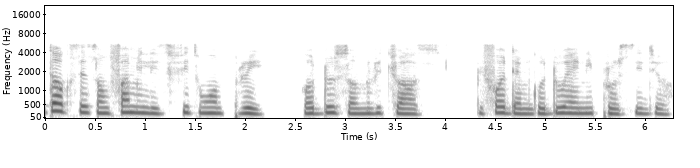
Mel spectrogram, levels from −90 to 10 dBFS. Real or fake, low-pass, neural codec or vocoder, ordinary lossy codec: fake; 5.4 kHz; codec, 16 kHz, 16 kbps, FreqCodec, smaller model; none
